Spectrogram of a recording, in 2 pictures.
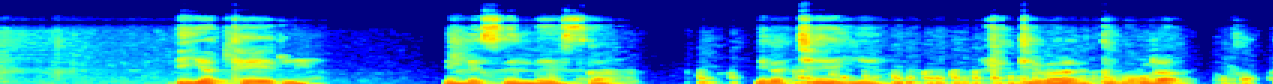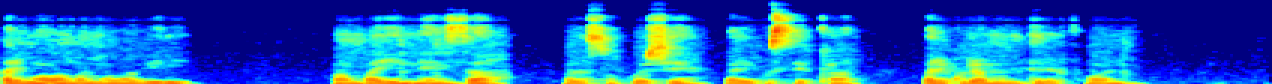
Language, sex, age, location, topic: Kinyarwanda, female, 36-49, Kigali, finance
